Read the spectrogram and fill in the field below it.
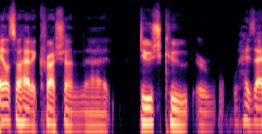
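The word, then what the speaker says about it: Dushku: So I saw that a ton of times, and I also had a crush on Douche Coot, or is that how you supposed to say her name? Yeah, Eliza Douche Coot.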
